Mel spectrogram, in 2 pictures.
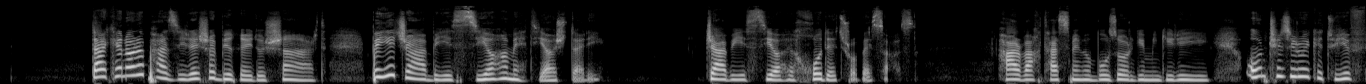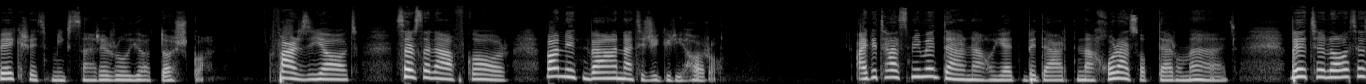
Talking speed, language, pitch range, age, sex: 120 wpm, Persian, 205-275 Hz, 30-49, female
